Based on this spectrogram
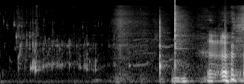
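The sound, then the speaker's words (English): A person vocally imitates a sputtering, ripping fart followed by gurgling, splashing water-pouring noises, fairly loud, with sharp bursts building toward the end. “Like I said, it sounded like you're ripping your pants, ripping your ass. And pouring a bunch of water.”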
